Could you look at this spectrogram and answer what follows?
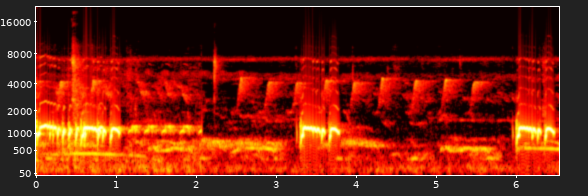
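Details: Old local zebra dove singing steadily: three bursts of rapid, throaty cooing notes, each a short rolling phrase ending in a stutter, about three seconds apart, with fainter doves cooing softly between them.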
